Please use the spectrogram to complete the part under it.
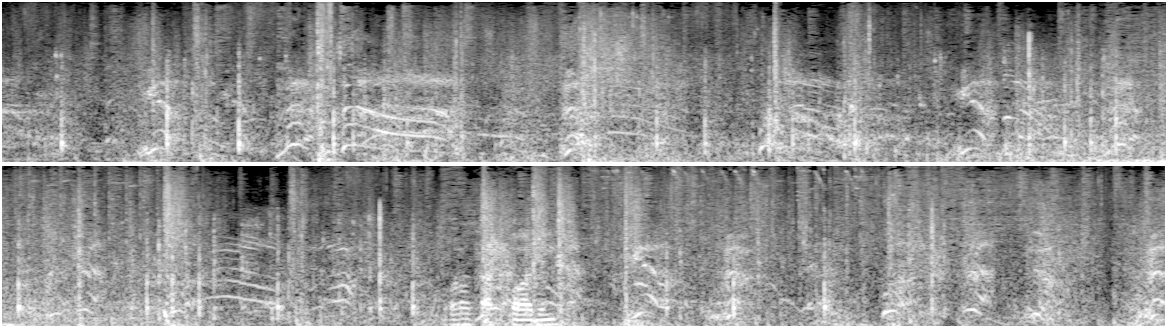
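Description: Punches and kicks land with heavy thuds in a fighting game.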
